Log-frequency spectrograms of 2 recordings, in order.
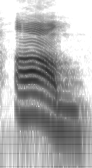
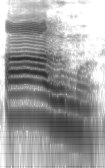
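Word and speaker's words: arm: में ए आर एम आर्म आर्म आर का sound निकल रहा है अमेरिकन इंग्लिश में ए आर एम आर्म आर्म और ब्रिटिश इंग्लिश में आर का साउंड नहीं निकल रहा है आई होप आपके समझ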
